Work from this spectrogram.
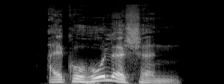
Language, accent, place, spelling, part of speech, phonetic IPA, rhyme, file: German, Germany, Berlin, alkoholischen, adjective, [alkoˈhoːlɪʃn̩], -oːlɪʃn̩, De-alkoholischen.ogg
- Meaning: inflection of alkoholisch: 1. strong genitive masculine/neuter singular 2. weak/mixed genitive/dative all-gender singular 3. strong/weak/mixed accusative masculine singular 4. strong dative plural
